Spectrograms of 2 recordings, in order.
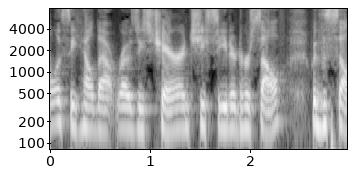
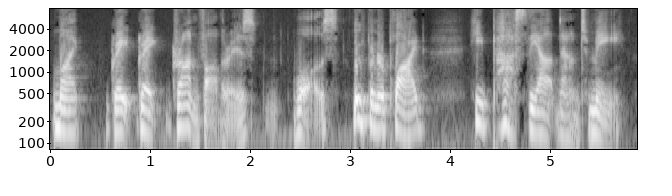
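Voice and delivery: low male voice; 4 semitones lower than usual. Acted. Lupin low voice.

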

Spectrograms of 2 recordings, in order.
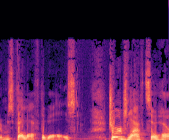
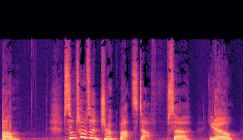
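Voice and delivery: high, halting nervous excuse; wild; 6 semitones higher than usual. A narrator's reading. Charlie blaming his joking to Kingsley, mildly wild. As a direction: scramble for an excuse, pitched up. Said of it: "he added wildly".

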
